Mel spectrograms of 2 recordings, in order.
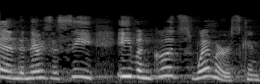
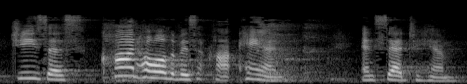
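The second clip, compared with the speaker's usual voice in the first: ordinary talk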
